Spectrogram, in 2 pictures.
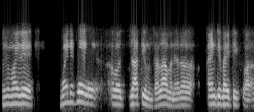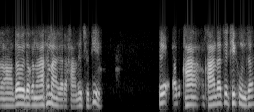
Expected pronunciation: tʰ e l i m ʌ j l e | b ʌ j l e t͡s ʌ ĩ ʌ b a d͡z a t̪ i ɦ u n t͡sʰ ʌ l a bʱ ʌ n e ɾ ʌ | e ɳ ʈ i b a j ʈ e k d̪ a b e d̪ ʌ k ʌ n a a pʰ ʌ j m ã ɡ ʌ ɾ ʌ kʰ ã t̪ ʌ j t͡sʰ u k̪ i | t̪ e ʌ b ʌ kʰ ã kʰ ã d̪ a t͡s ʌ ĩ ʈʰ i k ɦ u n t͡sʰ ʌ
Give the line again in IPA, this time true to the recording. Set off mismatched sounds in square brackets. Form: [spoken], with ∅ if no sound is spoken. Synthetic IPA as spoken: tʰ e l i m ʌ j l e | [m] ʌ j l e t͡s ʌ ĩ ʌ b [ʌ] d͡z a t̪ i ɦ u n t͡sʰ ʌ l a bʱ ʌ n e ɾ ʌ | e ɳ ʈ i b a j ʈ [i] k d̪ [ʌ] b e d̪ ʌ k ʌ n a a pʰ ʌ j m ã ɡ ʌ ɾ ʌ kʰ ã [d̪] ʌ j t͡sʰ u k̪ i | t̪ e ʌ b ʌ kʰ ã kʰ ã d̪ a t͡s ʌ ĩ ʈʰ i k ɦ u n t͡sʰ ʌ

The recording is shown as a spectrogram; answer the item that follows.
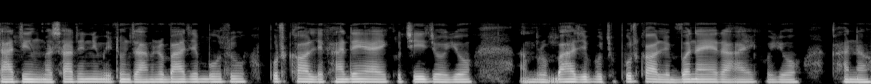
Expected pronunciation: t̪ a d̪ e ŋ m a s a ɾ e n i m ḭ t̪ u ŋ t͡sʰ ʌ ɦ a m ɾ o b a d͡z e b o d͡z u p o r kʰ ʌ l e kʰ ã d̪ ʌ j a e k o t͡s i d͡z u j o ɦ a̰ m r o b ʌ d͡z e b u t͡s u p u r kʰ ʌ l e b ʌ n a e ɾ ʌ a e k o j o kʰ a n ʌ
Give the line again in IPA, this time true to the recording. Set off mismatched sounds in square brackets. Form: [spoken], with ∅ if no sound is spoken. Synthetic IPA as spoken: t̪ a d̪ [i] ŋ m a s a ɾ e n i m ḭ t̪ u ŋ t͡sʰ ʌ ɦ a m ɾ o b a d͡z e b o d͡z u p [u] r kʰ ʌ l e kʰ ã d̪ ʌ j a e k o t͡s i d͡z [o] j o ɦ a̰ m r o b [a] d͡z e b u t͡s u p u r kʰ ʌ l e b ʌ n a e ɾ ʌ a e k o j o kʰ a n ʌ

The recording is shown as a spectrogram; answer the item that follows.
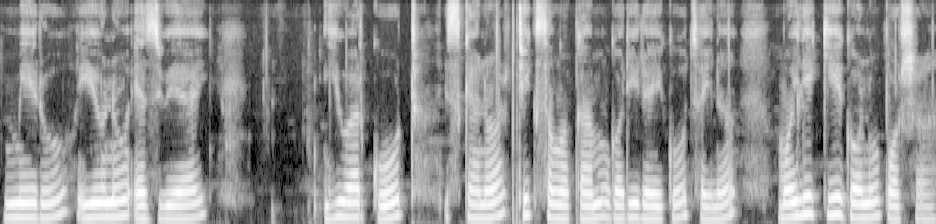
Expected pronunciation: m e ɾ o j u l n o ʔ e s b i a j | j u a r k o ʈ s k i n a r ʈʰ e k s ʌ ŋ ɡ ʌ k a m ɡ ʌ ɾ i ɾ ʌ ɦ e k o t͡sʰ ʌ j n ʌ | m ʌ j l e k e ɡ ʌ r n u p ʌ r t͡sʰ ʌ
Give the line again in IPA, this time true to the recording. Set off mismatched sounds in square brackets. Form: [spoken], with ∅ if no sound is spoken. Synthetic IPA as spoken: m e ɾ o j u [∅] n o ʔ e s b i a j | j u a r k o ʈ s k [a] n [ʌ] r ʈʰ [i] k s ʌ ŋ ɡ ʌ k a m ɡ ʌ ɾ i ɾ ʌ ɦ e k o t͡sʰ ʌ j n ʌ | m ʌ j l e k e ɡ ʌ r n u p ʌ r t͡sʰ ʌ

